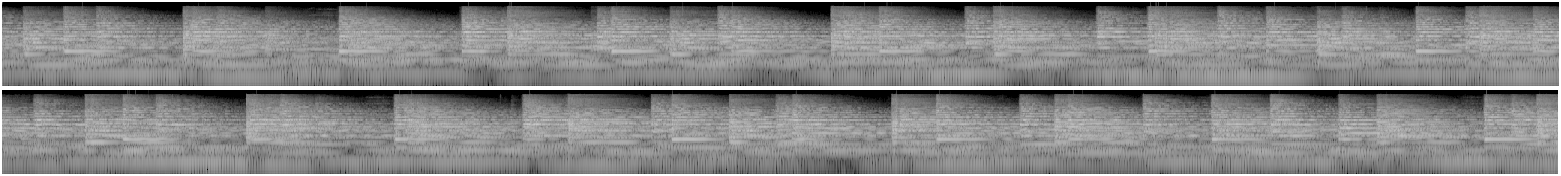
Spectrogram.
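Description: Church bells pealing: a continuous, even run of strokes, about three a second, each ringing on under the next.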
